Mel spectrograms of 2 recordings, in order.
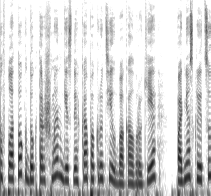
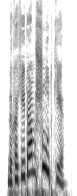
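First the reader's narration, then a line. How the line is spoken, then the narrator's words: Exclaimed. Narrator (Russian): воскликнула я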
